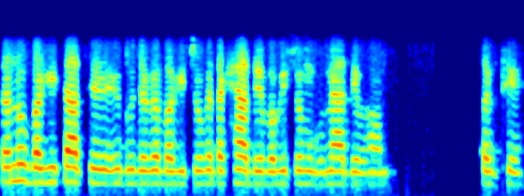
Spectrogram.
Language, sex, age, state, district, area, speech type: Maithili, female, 18-30, Bihar, Madhepura, rural, conversation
